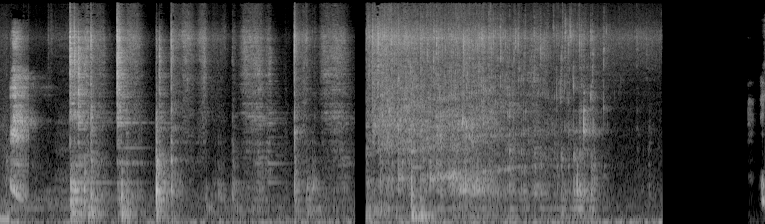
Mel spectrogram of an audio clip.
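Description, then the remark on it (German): Water runs and splashes in a sink while it is washed out of stuck-on bear remains and turmeric, starting with several choppy bursts of scrubbing and rinsing, then a steady, fairly loud stream from the tap before it stops abruptly into silence. “glaube aber ehrlich gesagt, das einzig Schlechte daran war, dass ich mir beim Auswaschen ein bisschen schwerer getan habe, die ganzen Bärenreste zu beseitigen.”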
